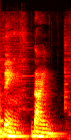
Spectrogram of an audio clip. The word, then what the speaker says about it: Dain: Dain ou Den? Dain. D-A-I-N. Dain. Não, eu sei como escreve, estou na pronúncia. Porque em inglês eles chamam de Den no filme. Den. E pra mim eu leria Den sem problema nenhum.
